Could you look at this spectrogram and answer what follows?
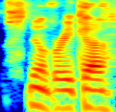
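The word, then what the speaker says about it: Снігурівка: I love the fact that you say, I don't know how to pronounce Snihorivka. You pronounce it correctly, then you say, I know how to pronounce Davidiv Brid, and then you mispronounce it.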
